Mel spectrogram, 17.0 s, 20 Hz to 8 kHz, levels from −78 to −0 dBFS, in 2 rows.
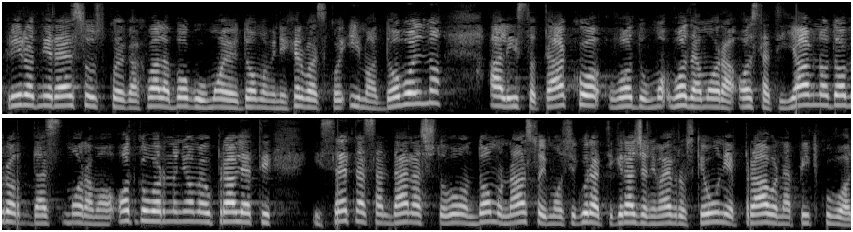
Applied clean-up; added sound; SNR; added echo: none; none; none; none.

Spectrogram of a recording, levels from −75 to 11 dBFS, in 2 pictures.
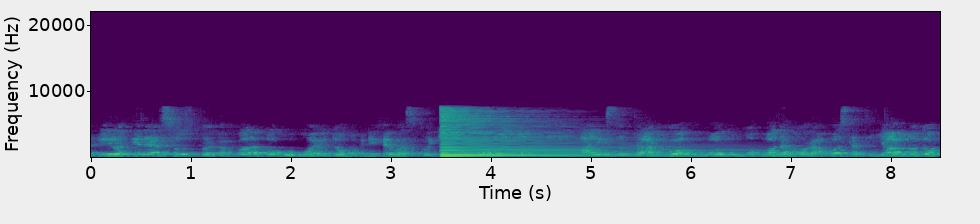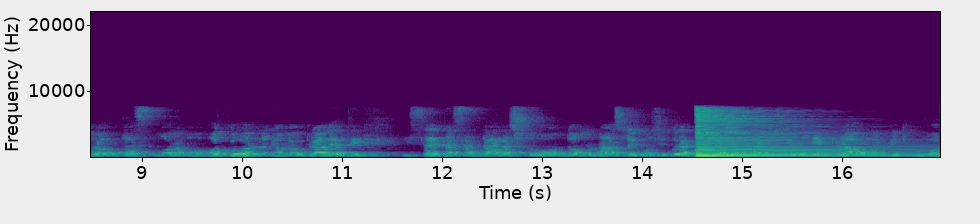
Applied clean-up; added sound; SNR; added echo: none; Keyboard (musical); 0 dB; reverberation time 0.9 s.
